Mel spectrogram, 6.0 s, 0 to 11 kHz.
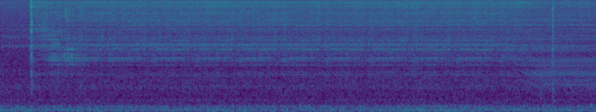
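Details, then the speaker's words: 2006 Pontiac Solstice, ignition on, temperature-control blend door actuator motor before repair: one notch off cold, a faint whir runs about five seconds then clicks at the end stop, going to full travel instead of intermediate stops (only full heat or none). "It should have multiple stops in between those two extremes but that's the problem I'm attempting to fix right there."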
